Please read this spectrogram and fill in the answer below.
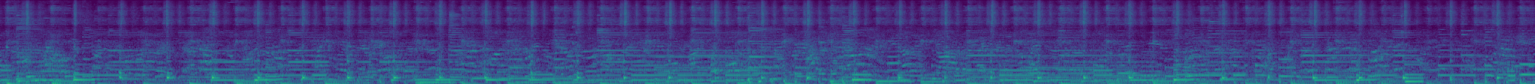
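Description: Live instrumental passage: a guitar and hand percussion, with bongos and a fast, steady shaker-like rattle keeping the beat.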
